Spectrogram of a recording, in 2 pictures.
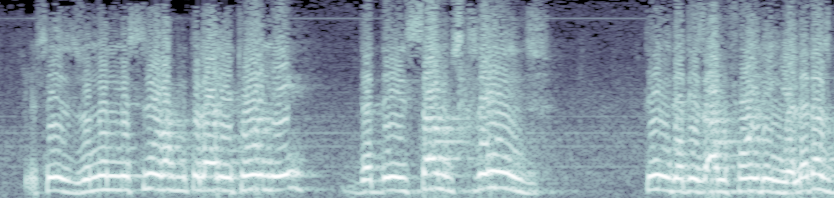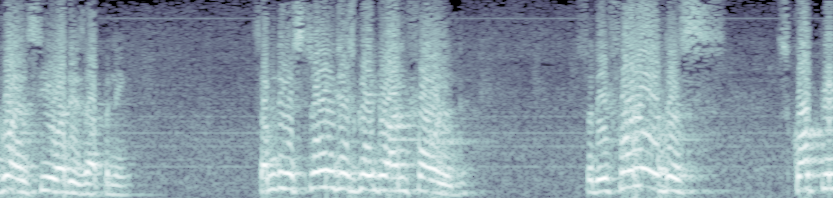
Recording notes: Jumuah lecture at Rockford Musalla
